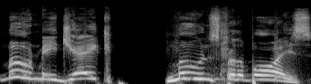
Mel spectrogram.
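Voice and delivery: acted yell, pitched very high and drawn out. Retelling walking into a bar and ordering for the team: retelling a yell. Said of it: "and then I yelled".

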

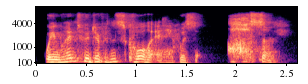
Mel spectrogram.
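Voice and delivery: near tears, choked-up, tearful voice catching. A father tells how his daughter's new school went, tearing up. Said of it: "Pardon me for tearing up".

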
